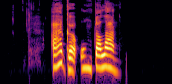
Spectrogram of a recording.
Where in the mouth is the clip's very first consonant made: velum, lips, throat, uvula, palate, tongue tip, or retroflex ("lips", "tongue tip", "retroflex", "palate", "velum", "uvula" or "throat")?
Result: velum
